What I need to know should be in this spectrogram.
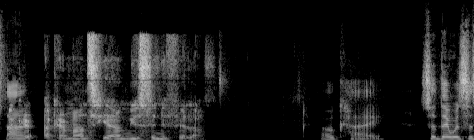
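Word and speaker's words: Akkermansia muciniphila: How do you pronounce that? Akkermansia mucinifila.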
